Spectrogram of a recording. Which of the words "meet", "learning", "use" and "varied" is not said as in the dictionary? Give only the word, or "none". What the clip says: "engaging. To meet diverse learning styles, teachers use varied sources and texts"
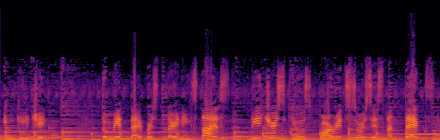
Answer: varied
